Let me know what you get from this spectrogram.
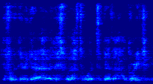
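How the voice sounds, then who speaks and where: An actor playing an urgent, forceful man held hostage in a television period drama. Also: fairly low pitch, rapid-fire, close to an everyday voice. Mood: urgent protest. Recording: echoey, distant TV audio, very loud music.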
